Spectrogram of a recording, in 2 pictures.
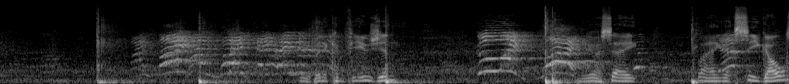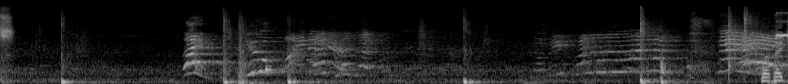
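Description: A volleyball is struck with sharp slaps during a rally.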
